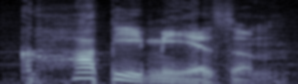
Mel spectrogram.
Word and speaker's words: Kopimism: It's pronounced Kopimism, and I couldn't do a full hour worth of research on this one if I tried, never mind 2 hours.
